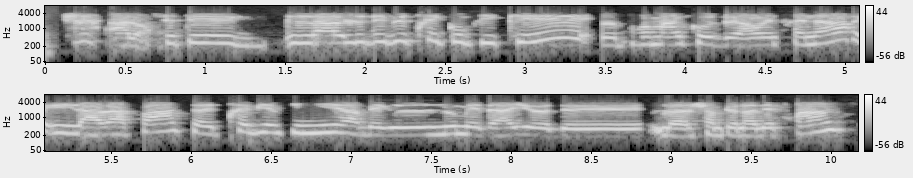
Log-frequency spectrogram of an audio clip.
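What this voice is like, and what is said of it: Speaks French with an accent. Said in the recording (French): “désolé mon accent”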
